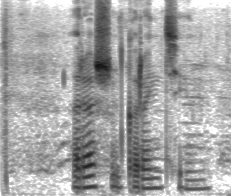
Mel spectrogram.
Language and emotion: Russian, neutral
